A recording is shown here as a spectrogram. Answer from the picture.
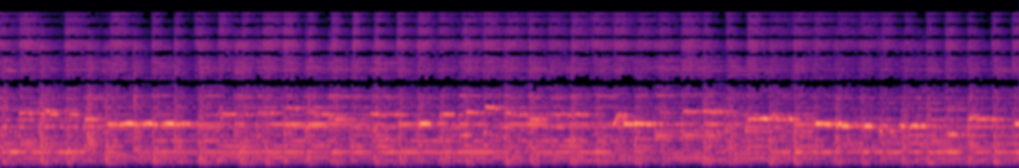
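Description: Live instrumental folk music: a wooden flute plays a wandering melody over strummed acoustic guitar, electric guitar and a large drum.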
